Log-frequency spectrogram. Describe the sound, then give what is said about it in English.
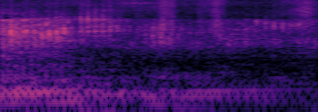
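A loud motorcycle engine roars steadily with a deep, throbbing growl, holding strong for under two seconds and easing off only slightly toward the end. No one speaks. “I won't rest until motorcycles like that are illegal.”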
